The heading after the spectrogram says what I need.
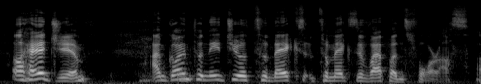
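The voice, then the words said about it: Made-up foreign accent. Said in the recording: “straight up doing his Tordovian accent ... this accent, whatever the fuck it was at least consistent”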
